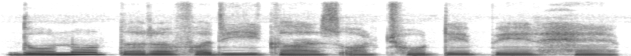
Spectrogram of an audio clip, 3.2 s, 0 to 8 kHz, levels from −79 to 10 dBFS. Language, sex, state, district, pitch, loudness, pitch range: Hindi, female, Sikkim, Gangtok, 205 Hz, -14 LUFS, 195-215 Hz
